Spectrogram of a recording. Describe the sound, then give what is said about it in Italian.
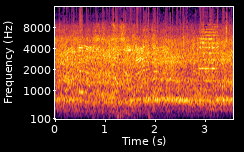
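A dense, roaring section of Parma Calcio's yellow-and-blue fans at the Gavi Stadium cheers and chants continuously after Parma goes 3-2 up against Atalanta, a loud sustained wall of massed voices with shouts rising out of it throughout. “E sentite lo spicchio di tifosi gialloblu, solo Parma calcio al Gavi Stadium.”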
